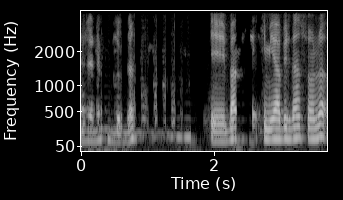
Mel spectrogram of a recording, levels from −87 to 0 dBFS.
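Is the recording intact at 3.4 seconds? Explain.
Yes, the speech at 3.4 seconds is intact, with no dropout, glitch or other fault at that moment.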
